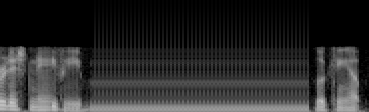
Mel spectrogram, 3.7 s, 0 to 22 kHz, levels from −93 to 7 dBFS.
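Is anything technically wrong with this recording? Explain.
Yes, two faults. From 0.42 to 0.54 s a burst of packet loss: about 100 ms never arrived, the receiver stretched the last sound into a fading fill, and the speech resumes further on. Unlike a dropout, it sounds smeared rather than silent. From 0.95 to 3.08 s a system hang loop: one 40 ms piece repeats 53 times, giving a steady 25 Hz stutter instead of new, lost sound. Throughout, the speech is band-limited to 4 kHz, which fits a telephone-style call codec.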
